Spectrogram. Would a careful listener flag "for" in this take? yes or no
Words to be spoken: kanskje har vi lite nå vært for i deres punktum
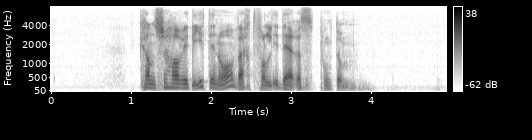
no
